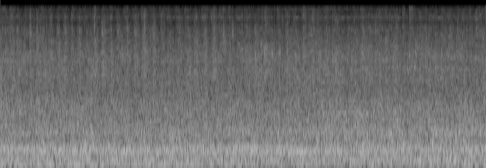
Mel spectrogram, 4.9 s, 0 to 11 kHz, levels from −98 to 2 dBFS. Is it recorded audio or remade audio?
remade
